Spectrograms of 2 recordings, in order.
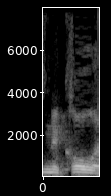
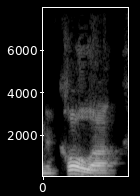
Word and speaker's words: Nikola: and it is pronounced nikola i got some clarification it's nicola excuse me it's pronounced like the ricola the cough drop so i should be saying nicola it's not nikolai which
